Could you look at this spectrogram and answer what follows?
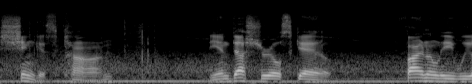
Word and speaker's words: Genghis Khan: Rank number one, Genghis Khan. Here in America we say Genghis Khan, but in Mongolia it's actually pronounced and said Shingis Khan.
